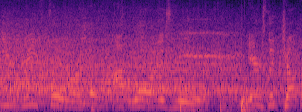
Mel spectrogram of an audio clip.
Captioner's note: crowd cheering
